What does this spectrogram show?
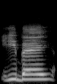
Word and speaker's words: Ibeh: Is it eBay? I don't know how to say it. Yes. IBEH. Okay, Kingsley eBay.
